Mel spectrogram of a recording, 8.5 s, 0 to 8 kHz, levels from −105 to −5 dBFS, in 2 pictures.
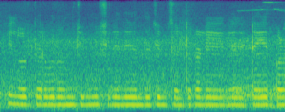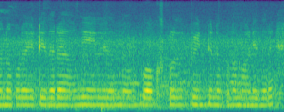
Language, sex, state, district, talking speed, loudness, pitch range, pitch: Kannada, female, Karnataka, Dakshina Kannada, 50 wpm, -17 LUFS, 195-205 Hz, 200 Hz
